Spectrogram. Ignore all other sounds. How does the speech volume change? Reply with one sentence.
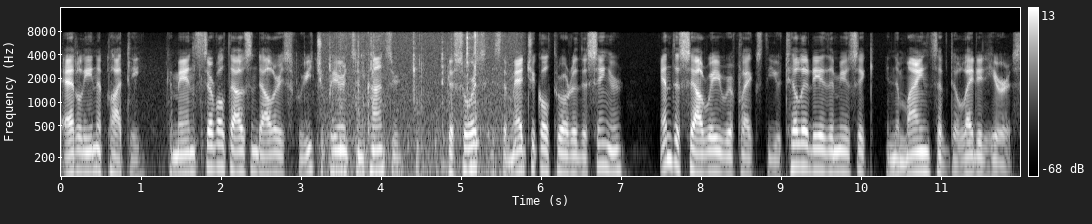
The loudness of the speech stays about the same.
